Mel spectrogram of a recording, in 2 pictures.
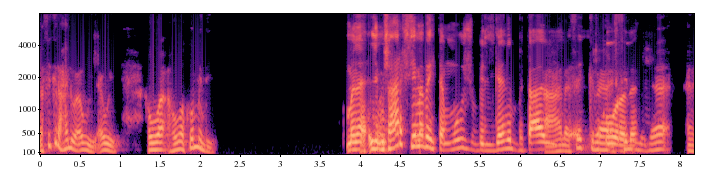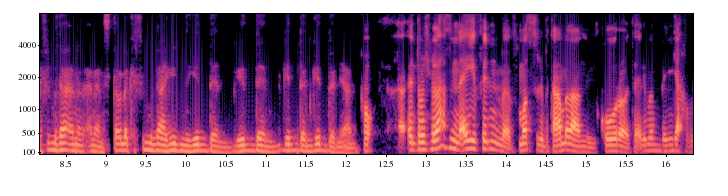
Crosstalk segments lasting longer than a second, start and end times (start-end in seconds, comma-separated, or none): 6.3-7.5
